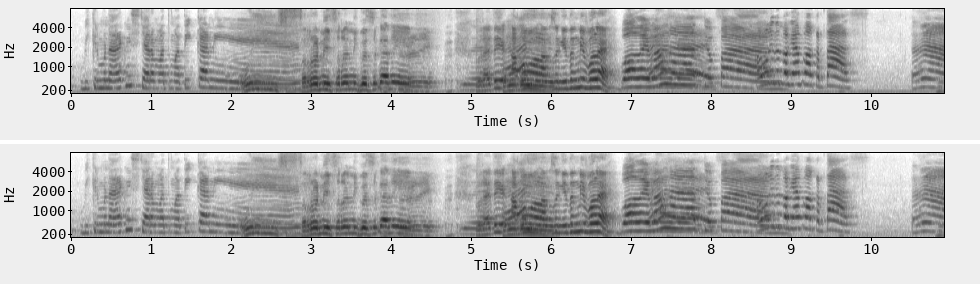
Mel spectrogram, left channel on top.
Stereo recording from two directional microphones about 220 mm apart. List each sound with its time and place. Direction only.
0.3 s a woman's voice: 30° left (ahead or behind)
4.2 s speech: centre (ahead or behind)
5.1 s speech: 10° left (ahead or behind)
6.8 s a woman's voice: 25° left (ahead or behind)
8.7 s a sound: 40° left (ahead or behind)
10.5 s speech: 40° left (ahead or behind)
